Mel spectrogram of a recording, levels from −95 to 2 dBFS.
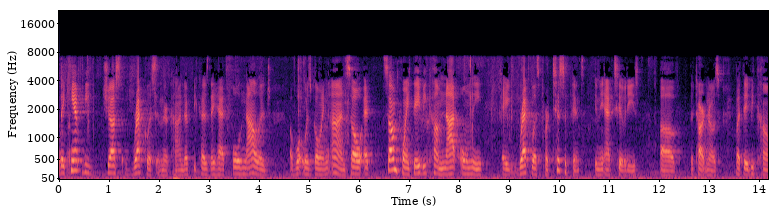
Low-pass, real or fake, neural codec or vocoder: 7.2 kHz; real; none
